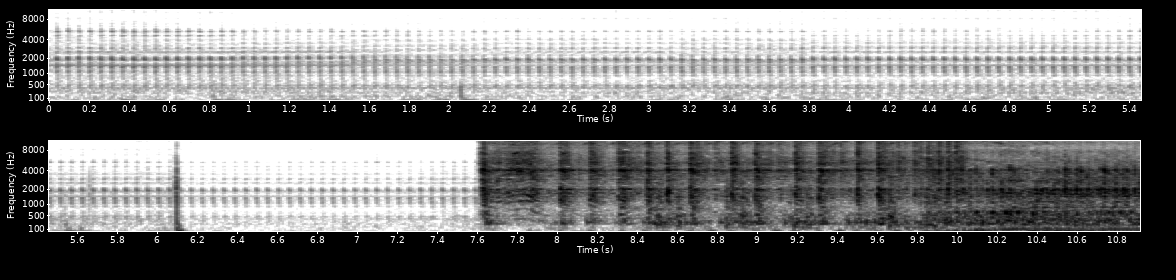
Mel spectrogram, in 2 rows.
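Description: Onan 8000-watt diesel RV generator being started. A steady electric hum runs while the start switch is held, then a click. About 7.5 s in the starter cranks the engine with a fast rhythmic chug, and it catches and settles into a steady running hum near the end: the rebuilt generator's first start.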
